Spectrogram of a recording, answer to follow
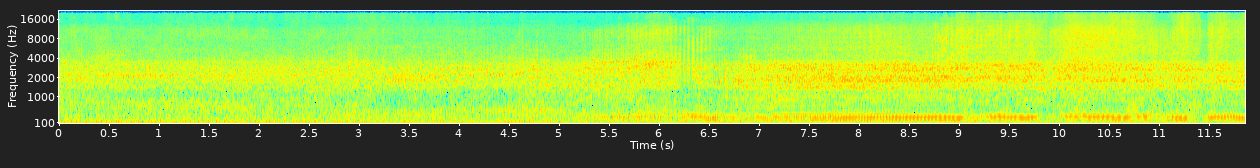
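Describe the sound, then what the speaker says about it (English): Racing motorcycle engine heard from a distance as the rider lets off the throttle, a steady droning whine that shifts pitch and wavers while the revs drop, continuous and moderately loud with no speech. "Right there you see he's letting go the throttle."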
